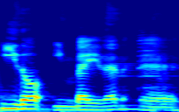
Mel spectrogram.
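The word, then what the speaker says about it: ID:INVADED: La próxima serie de este tier, y la última, es ID Invaded o Ido Invaded, según su pronunciación correcta.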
